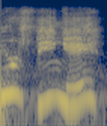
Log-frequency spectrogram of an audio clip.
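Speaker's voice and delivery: high, loud Canadian eh; joking Canadian accent; mock Canadian. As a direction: play an overly polite Canuck. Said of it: "give her a Canadian accent".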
